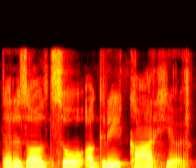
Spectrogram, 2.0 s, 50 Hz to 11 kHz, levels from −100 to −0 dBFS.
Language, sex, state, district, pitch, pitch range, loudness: English, female, Karnataka, Bangalore, 220 Hz, 200-225 Hz, -13 LUFS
